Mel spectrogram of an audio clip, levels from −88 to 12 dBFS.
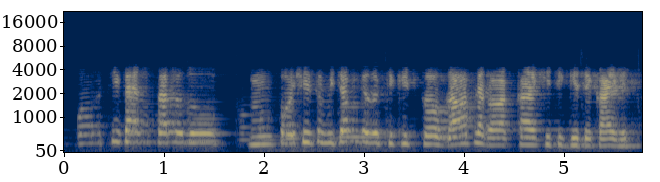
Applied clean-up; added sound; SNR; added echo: neural mask model DeepFilterNet 3.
